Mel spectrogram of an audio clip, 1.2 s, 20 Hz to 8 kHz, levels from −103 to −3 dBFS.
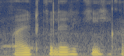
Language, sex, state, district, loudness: Hindi, male, Maharashtra, Aurangabad, -27 LUFS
